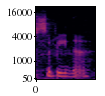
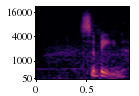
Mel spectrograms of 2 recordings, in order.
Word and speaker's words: Sabine: Are you Sabine or Sabina? Because I had a German friend whose name was Sabina. I like to pronounce things properly if I can. Sabine.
